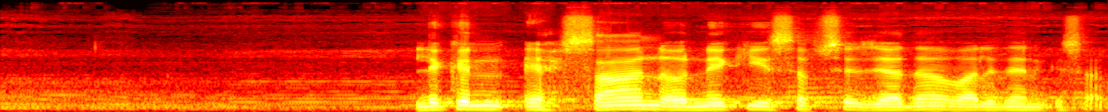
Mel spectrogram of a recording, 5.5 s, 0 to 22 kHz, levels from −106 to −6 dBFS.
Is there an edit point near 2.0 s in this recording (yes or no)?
yes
